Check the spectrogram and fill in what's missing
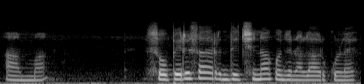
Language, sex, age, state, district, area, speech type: Tamil, female, 18-30, Tamil Nadu, Namakkal, rural, spontaneous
